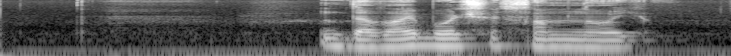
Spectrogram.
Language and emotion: Russian, neutral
